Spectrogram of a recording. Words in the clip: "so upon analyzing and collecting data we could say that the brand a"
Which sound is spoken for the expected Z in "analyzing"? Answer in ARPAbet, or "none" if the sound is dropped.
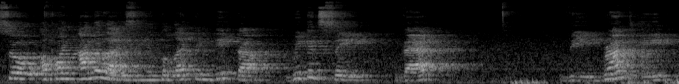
Z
